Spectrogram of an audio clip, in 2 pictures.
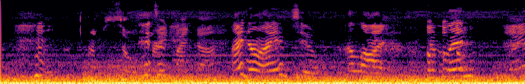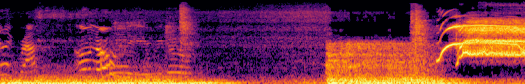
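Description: Slingshot ride capsule launched: a steady low rumble drops away about seven and a half seconds in, a sudden loud rush of air follows a second later as the capsule shoots upward, and both riders break into high screams near the end.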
